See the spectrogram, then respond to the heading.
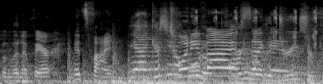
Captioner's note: clock ticking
